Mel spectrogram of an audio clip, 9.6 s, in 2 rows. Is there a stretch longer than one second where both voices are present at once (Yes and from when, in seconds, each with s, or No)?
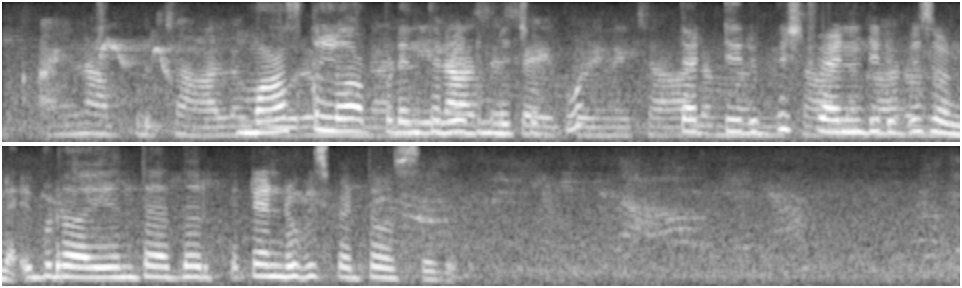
Yes, from 1.3 s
